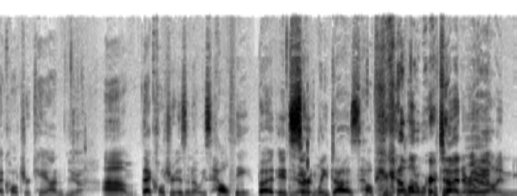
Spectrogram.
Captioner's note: laughs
